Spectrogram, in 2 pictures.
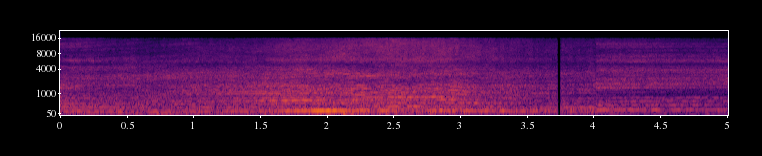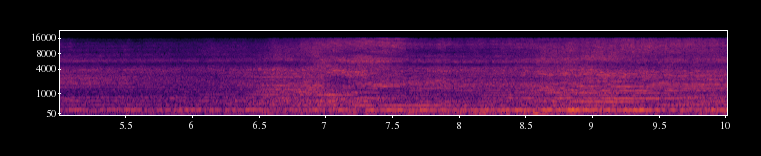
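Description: Kart engines buzz loudly as karts race past.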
